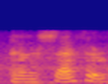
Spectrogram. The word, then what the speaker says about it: Sather: It's called Sather Gate, and it's spelled S-A-T-H-E-R, Sather. So Sid Sather, when I was a little tiny guy, he now pronounces that name Sather, and he has a wonderful jewelry store.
